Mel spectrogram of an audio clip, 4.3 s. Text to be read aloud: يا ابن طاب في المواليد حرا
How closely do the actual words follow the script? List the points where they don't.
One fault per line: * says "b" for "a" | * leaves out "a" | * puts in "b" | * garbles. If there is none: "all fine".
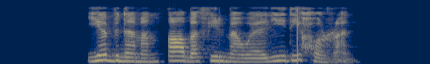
* puts in "من"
